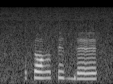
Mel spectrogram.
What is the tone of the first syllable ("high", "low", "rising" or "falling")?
high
